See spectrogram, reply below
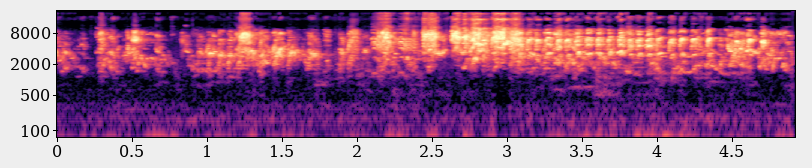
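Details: A crowd of feeding chicks chirping nonstop, a dense, shrill chorus of rapid high peeps that swells louder through the middle and stays steady.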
